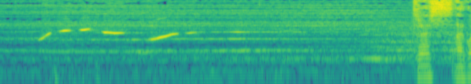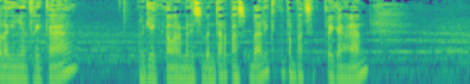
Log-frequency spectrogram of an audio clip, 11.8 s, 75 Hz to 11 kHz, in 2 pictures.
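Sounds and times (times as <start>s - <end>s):
person whistling during ghost-story telling: 0.5s - 3.1s
speech: 5.2s - 7.0s, 7.6s - 10.9s.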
